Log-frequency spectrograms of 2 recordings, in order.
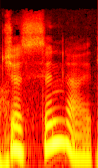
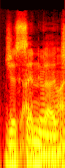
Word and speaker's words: Jacinda: Her name is, how do you pronounce it? Jacinda or Jacinda? – Jacinda. – Jacinda. Jacinda Ardern.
